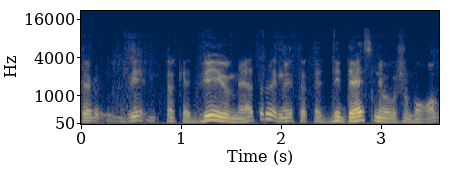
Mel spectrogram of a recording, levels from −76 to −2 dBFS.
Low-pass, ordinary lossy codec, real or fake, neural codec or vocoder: 10.8 kHz; Opus, 16 kbps; fake; codec, 24 kHz, 3 kbps, HILCodec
